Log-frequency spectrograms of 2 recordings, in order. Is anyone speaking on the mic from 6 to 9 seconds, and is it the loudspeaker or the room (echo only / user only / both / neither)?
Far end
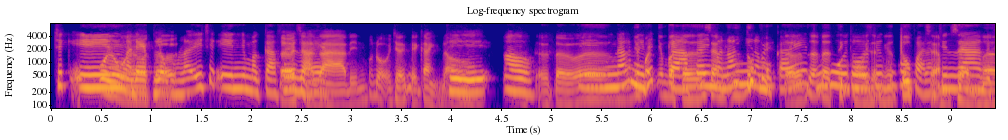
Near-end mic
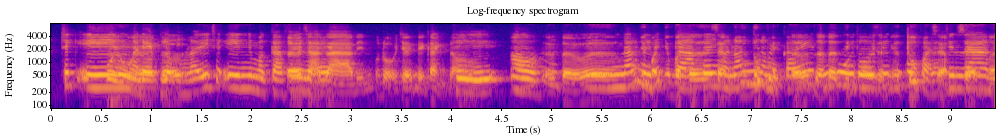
echo only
